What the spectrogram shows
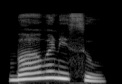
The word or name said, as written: ಬವನಾಸಿ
